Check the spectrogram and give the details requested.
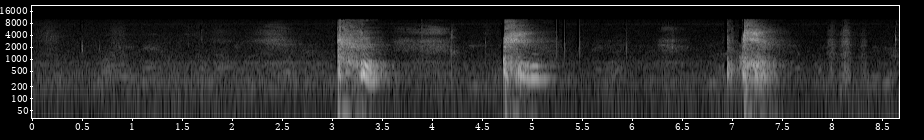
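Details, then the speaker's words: Young child sneezing after blowing pepper on her cottage cheese into her face: three forceful sneezes in quick succession, about two seconds apart, with faint room sounds between; sneezing. "bless you do you know why you're sneezing I blow yeah you were blowing pepper all over your face"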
